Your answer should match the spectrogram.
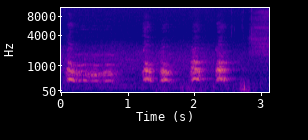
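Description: Several dogs bark in a long, low kennel dormitory in the mountains around Weaverville, North Carolina, home to 65 dogs rescued from puppy mills or hoarding situations and in an ASPCA rehabilitation program. A long yelping call is followed by a quick run of four sharp barks, with more barking and noise in the background.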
